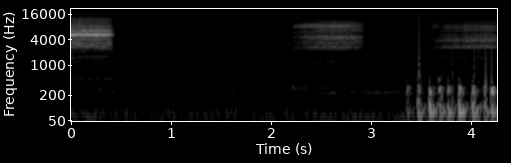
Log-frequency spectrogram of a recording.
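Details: Wild barn owl in a nest box, during the swallowing of large prey, gives breathy, noisy hisses, three bursts in total, followed by sharp knocking and scraping sounds.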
